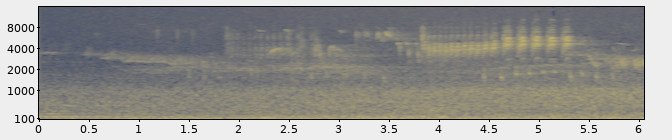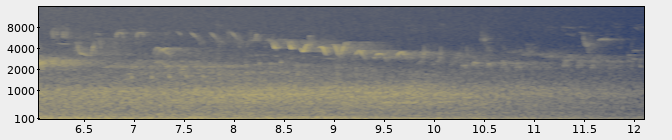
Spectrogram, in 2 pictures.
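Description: Several wild birds calling, with chirps, whistled glides and a rapid trill about five seconds in, over a low steady rumble. It fades out near the end.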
